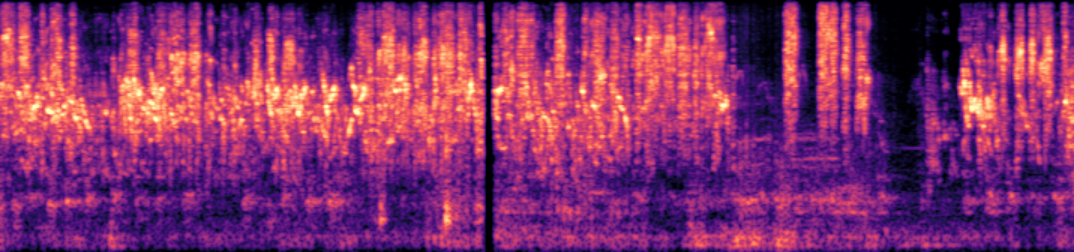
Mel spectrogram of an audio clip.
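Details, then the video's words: Budgies chirping in dense, raspy warbling bursts. A short silent gap comes early, then the chatter thins into separate squeaky phrases with pauses before picking up again at the end. "Budgies parrot chirping sounds"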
